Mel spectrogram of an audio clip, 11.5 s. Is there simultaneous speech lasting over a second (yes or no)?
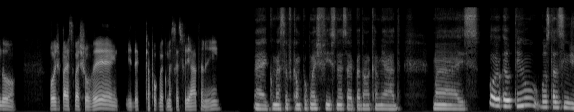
no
